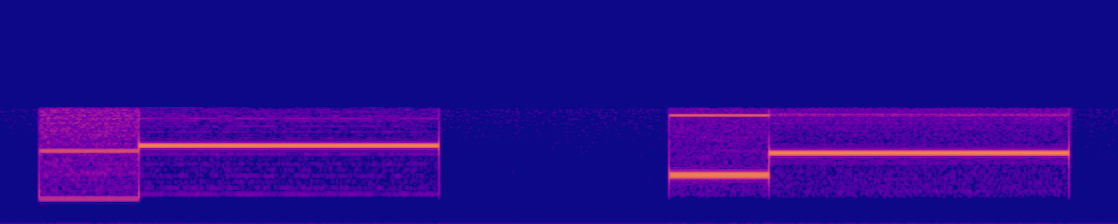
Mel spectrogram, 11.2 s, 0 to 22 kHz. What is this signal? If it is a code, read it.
Two-tone page, heard as a one-second tone, then a three-second tone, about 1370 then 1500 Hz, about 880 then 1320 Hz. It is heard from 0.4 to 10.7 s.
